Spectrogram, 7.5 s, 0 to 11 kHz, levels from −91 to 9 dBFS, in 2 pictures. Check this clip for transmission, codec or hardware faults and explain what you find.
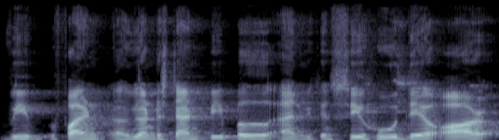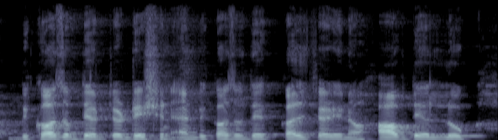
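No transmission, codec or hardware faults turn up in this clip.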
